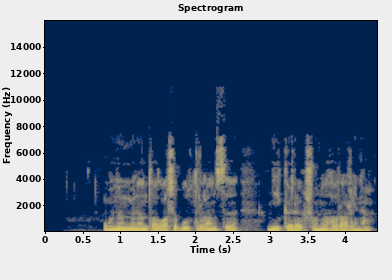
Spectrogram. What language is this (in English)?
Bashkir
